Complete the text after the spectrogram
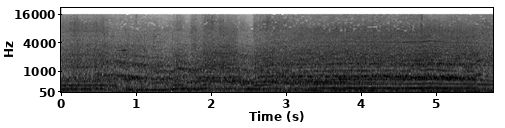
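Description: Tyres skid and scrabble on loose dirt.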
